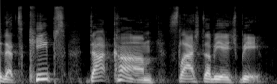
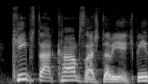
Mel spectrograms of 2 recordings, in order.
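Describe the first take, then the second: First: Slow, spelled-out URL. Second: Said in the usual way. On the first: Shown as a demonstration. Host repeating the sponsor address for viewers, slowly. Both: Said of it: "repeating the sponsor URL".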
